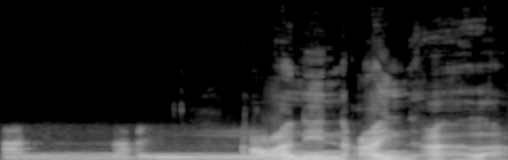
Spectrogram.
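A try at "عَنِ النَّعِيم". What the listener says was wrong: আইনটা আর একটু গলার মধ্যখান থেকে উচ্চারণ করবা ঠিক আছে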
